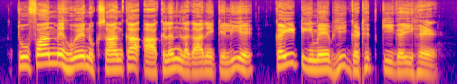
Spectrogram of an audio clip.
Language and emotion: Hindi, neutral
